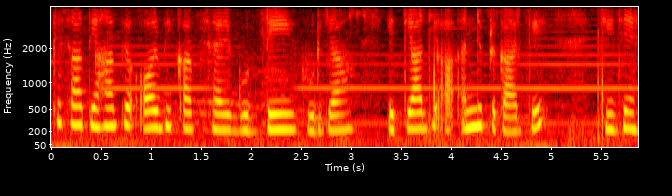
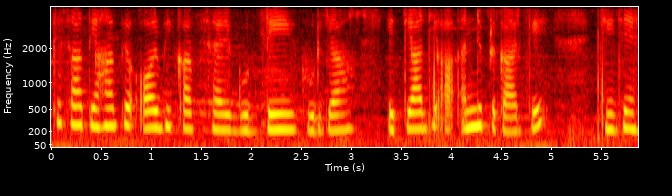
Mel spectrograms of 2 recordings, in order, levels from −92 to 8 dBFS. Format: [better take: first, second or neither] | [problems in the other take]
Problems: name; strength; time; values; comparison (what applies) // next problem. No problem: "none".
second | background sound (Wind instrument, woodwind instrument); 18 dB below the speech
